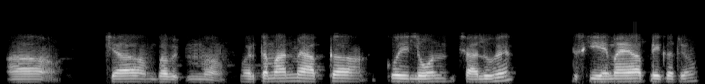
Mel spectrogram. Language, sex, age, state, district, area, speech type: Hindi, male, 60+, Rajasthan, Jaipur, urban, conversation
